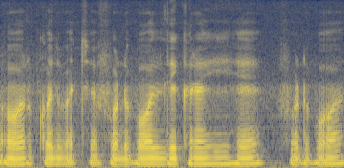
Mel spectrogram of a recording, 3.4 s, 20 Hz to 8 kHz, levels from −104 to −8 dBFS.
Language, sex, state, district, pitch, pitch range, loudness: Hindi, male, Chhattisgarh, Bilaspur, 105 Hz, 100-110 Hz, -17 LUFS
